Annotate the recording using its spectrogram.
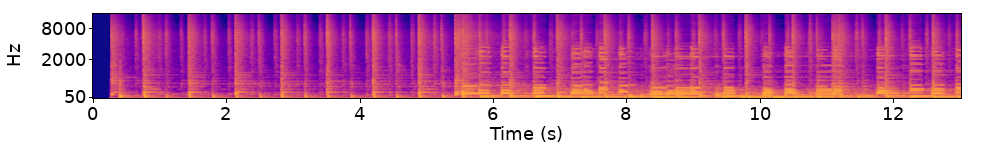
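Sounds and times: drum kit beat: 0:00.3 - 0:13.0
pitched instruments and bass: 0:05.4 - 0:13.0.

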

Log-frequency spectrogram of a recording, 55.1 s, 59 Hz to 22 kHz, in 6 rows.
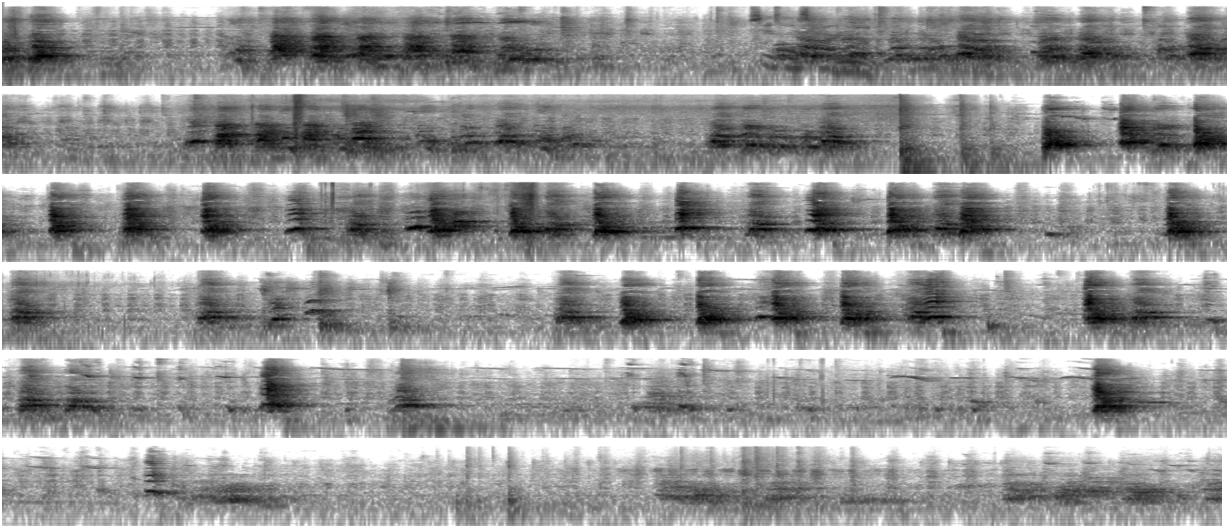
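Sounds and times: dogs barking in echoing room: 0:00.0 - 0:55.0.

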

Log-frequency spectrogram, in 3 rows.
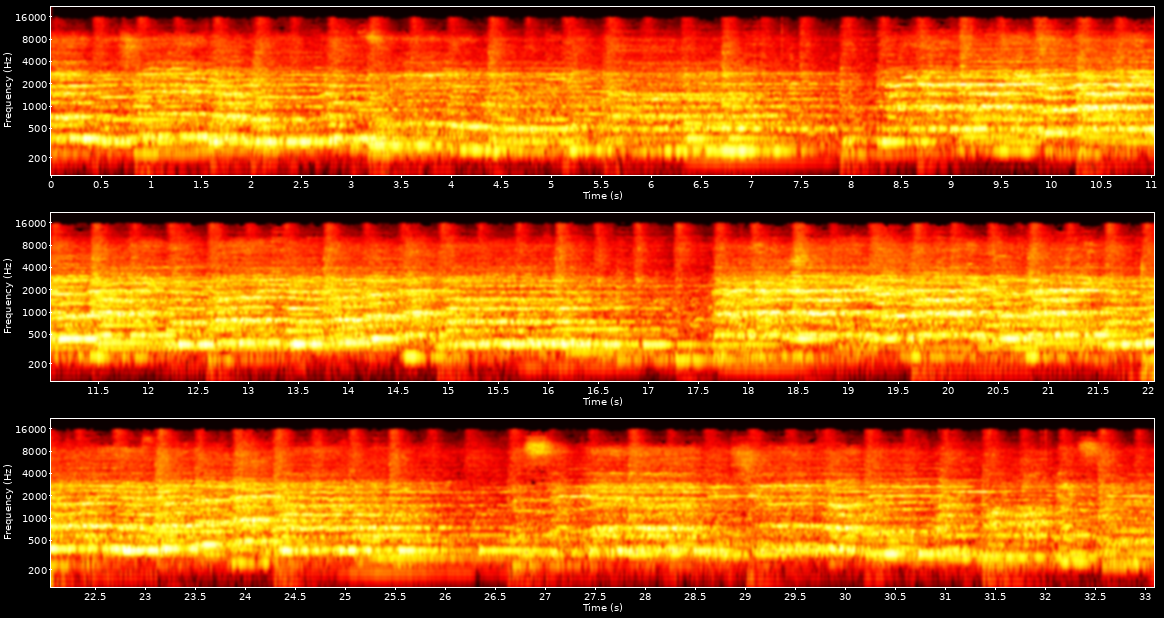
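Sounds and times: mixed choir singing: 0:00.0 - 0:33.0
traditional instrumental ensemble: 0:00.0 - 0:33.0.

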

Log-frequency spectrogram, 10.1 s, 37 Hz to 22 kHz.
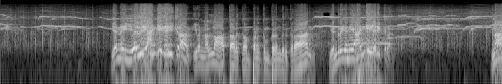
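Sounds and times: high wavering whistles: 0:00.0 - 0:02.4, 0:04.8 - 0:10.0
crowd clapping: 0:00.0 - 0:04.2, 0:06.3 - 0:10.0.

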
